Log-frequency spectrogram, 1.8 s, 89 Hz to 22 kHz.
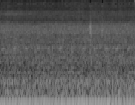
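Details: Skoda Octavia 1.8 TSI with a hot-start no-start, after fuel module replacement, running 43 minutes at 105 °C coolant with high-pressure pump pressure holding: low, even, steady idle with no misses or knocks; normal warm idle, repaired.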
